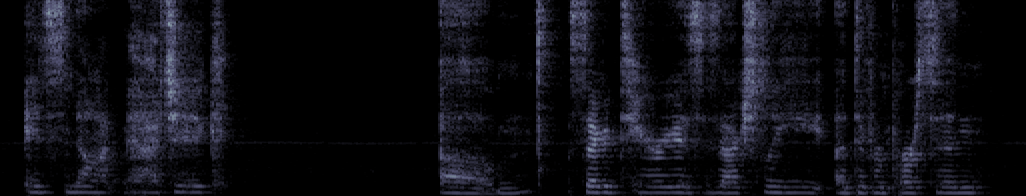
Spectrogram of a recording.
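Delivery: soft, hushed, secret half-whispered murmur. Playing a character who half-whispers an explanation into another's ear: half-whispering in character. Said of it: "I'll whisper to his ear".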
